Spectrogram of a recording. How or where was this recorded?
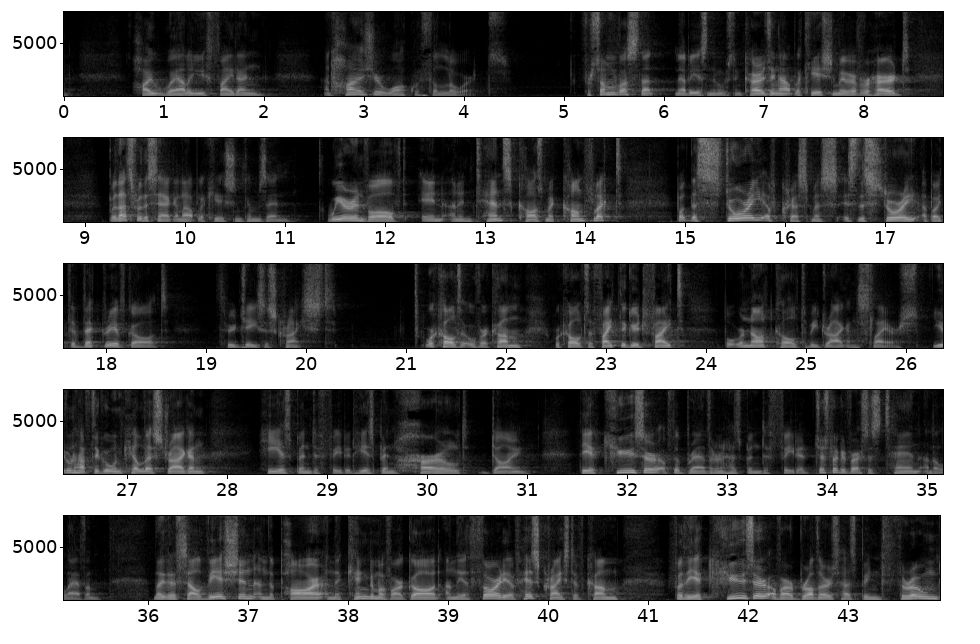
large echoing room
